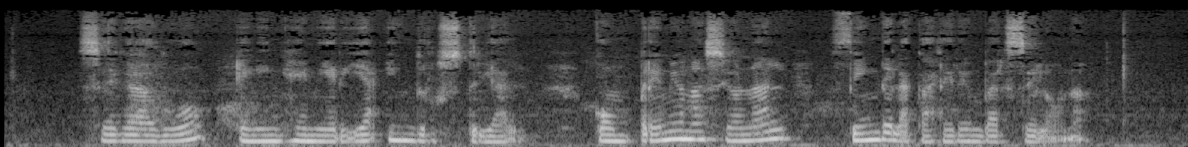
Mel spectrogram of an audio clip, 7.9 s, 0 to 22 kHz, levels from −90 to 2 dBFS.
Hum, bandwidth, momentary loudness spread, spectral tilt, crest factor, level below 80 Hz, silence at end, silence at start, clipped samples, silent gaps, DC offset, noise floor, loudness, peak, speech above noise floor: none; 16.5 kHz; 12 LU; -4.5 dB/octave; 16 dB; -44 dBFS; 0.25 s; 0.05 s; under 0.1%; none; under 0.1%; -47 dBFS; -21 LUFS; -6 dBFS; 26 dB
